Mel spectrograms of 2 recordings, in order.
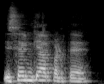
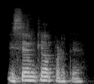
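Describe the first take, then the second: No difference in how they are said.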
